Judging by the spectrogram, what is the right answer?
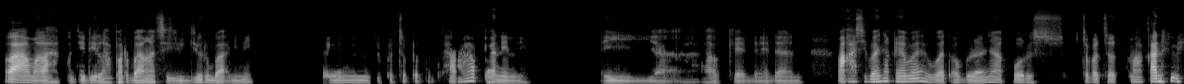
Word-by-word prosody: Lah, - - +13
malah 90 0 +5
aku 100 - -18
jadi 95 0 0
lapar 95 0 0
banget 95 +4 +4
sih, 95 - -3
jujur 90 +4 -1
Mbak 95 0 +3
ini. 90 +2 -4 0.7
Pengen, 95 0 -3 0.3
cepat-cepat - - -8 0.2
sarapan 115 - +1
ini. 85 -1 -4 0.9
Iya, 85 -3 -3 0.5
oke 90 -4 -7 0.2
deh, 80 -1 -7
dan, 85 -1 -3 0.5
makasih - - +5
banyak 135 +4 +3
ya 130 - +5
Mbak, 140 +1 +3
ya - - -1
buat 105 -2 +1
obrolannya, 105 +2 -1
aku - - -20
harus 100 -1 -3 0.4
cepat-cepat 105 0 -2
makan 125 +5 +7
ini 145 -4 +1
95 Hz, 150 wpm, -27 LUFS, 90-105 Hz, 0.9 s, Lah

